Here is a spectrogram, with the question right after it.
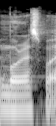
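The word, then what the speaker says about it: Mauresmo: Hur uttalar man hennes namn? Är det... Moresmo, va? Ja, det är Moresmo.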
